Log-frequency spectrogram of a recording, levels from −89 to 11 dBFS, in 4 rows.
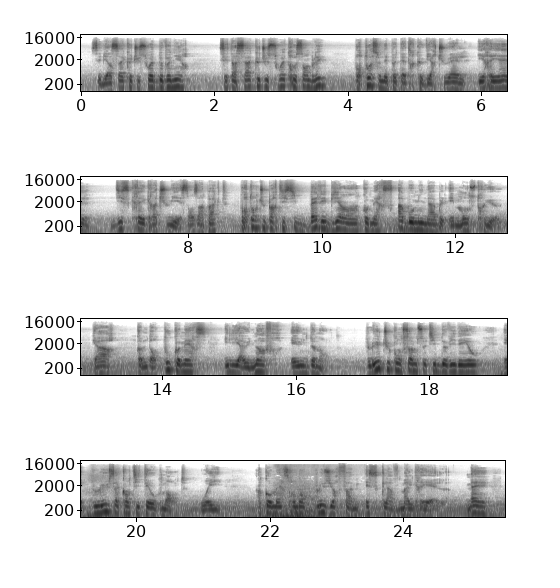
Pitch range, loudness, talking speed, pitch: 125-155 Hz, -16 LUFS, 175 wpm, 140 Hz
